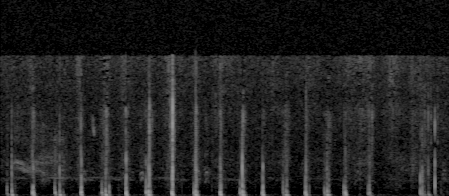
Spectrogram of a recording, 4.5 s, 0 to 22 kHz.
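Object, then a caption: Dry weathered tree log. Gloved fingertips tap a large, solid fallen tree trunk of dry, grey, weathered and cracked wood outdoors. There are about nineteen short, dull, hollow knocks in a steady but slightly uneven rhythm. Each knock is a low thud around 190 Hz that dies away at once, with a quick cluster of taps at the end.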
